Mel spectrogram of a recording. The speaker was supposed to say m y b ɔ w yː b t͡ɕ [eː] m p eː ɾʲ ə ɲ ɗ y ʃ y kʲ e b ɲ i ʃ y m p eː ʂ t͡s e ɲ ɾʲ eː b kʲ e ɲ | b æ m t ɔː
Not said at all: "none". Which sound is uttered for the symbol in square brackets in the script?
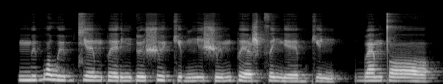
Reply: eː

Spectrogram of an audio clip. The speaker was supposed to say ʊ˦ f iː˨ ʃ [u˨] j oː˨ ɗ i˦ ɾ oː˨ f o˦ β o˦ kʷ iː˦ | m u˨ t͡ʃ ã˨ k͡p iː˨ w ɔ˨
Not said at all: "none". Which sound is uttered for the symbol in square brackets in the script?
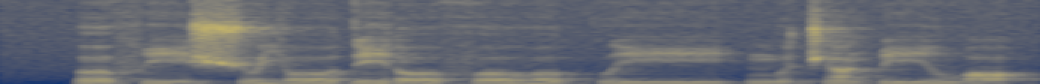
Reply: u˨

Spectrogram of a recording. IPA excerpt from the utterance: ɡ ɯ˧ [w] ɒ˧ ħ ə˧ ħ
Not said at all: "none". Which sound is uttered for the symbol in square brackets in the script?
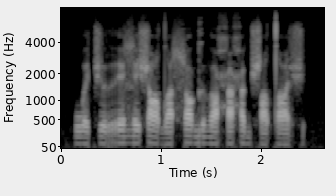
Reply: ð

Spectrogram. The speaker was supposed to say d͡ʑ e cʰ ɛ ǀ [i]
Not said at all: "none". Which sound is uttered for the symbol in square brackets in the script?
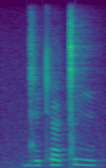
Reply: i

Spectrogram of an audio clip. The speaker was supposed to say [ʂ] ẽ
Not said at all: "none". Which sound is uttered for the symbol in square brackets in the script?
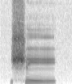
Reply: ʂ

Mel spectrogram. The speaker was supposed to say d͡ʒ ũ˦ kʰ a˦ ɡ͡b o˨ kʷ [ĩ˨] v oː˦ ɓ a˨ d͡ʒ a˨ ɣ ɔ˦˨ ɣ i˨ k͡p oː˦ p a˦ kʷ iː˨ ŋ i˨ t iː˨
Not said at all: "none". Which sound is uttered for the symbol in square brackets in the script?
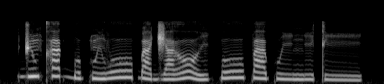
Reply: ĩ˨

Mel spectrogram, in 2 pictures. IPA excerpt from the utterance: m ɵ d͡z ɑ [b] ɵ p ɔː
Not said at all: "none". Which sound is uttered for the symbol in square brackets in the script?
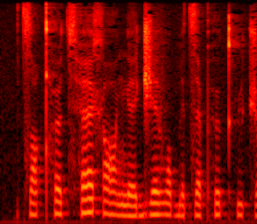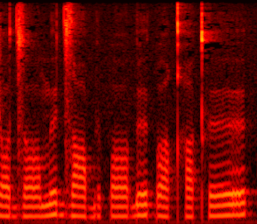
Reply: b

